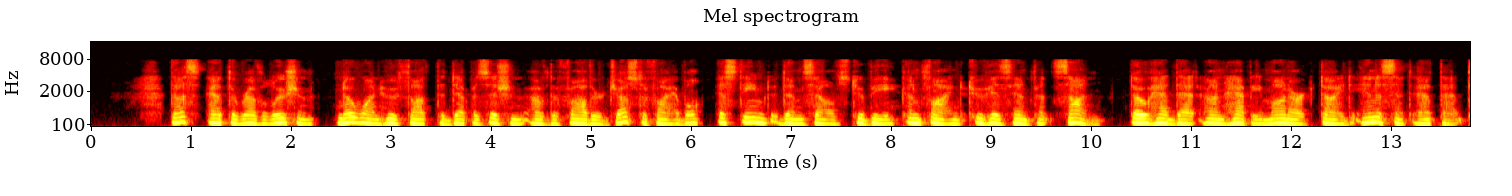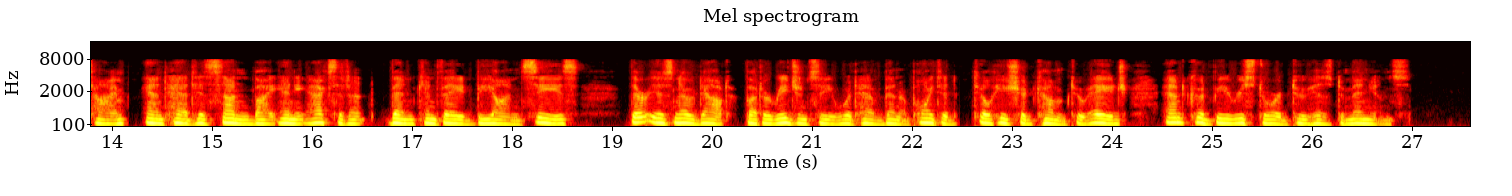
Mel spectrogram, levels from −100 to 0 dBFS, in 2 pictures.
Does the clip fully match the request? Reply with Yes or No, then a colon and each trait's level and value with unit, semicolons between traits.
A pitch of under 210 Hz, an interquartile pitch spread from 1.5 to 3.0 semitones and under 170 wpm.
Yes: medium, 140 Hz; average, 2.7 semitones; average, 150 wpm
